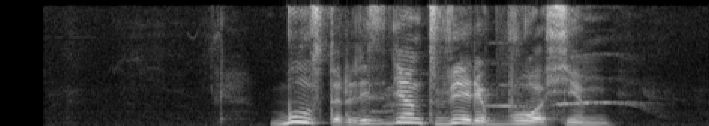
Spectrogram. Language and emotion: Russian, neutral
